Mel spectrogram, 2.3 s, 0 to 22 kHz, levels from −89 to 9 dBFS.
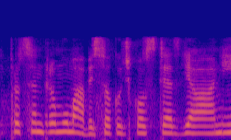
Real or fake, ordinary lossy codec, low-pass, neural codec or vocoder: fake; AAC, 32 kbps; 7.2 kHz; codec, 16 kHz, 0.8 kbps, ZipCodec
